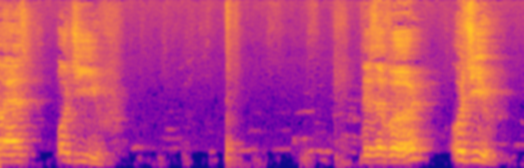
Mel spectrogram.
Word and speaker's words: ogive: the cumulative frequency, and that we call as ogive. There is a word ogive. It is pronounced as ogive, and actually it has been derived from a word og.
